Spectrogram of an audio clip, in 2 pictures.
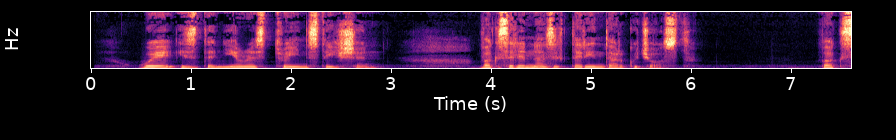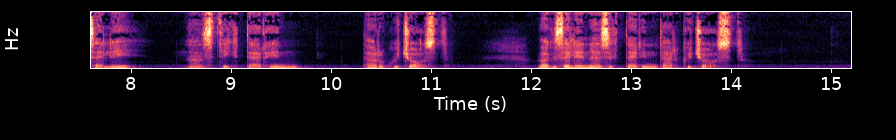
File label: Where is the nearset train station, tajik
